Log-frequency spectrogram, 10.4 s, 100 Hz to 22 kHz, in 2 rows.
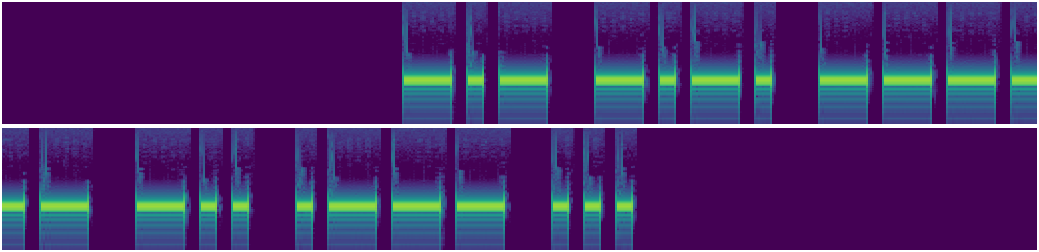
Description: Morse code, heard as a keyed tone, about 16 wpm, 700 Hz. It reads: KC0DJS
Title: USA Call Signs - 6 Characters - 15wpm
